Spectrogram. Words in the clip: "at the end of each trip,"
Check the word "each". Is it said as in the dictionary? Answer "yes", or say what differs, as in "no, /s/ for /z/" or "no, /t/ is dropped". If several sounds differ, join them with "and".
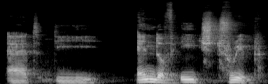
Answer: yes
